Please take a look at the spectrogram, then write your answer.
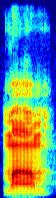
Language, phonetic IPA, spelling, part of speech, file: Russian, [mam], мам, noun, Ru-мам.ogg
- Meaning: inflection of ма́ма (máma): 1. genitive plural 2. animate accusative plural 3. vocative singular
